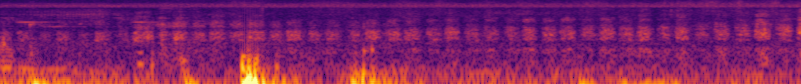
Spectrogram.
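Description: A black dog panting in quick, even breaths to cool off in the heat. A low thump about a second in, and a softer one shortly after.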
